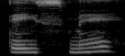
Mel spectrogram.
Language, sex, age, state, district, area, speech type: Nepali, female, 45-60, West Bengal, Kalimpong, rural, spontaneous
